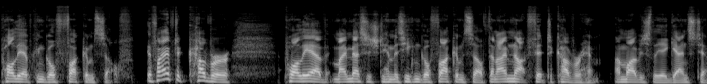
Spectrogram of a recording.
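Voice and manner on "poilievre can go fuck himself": usual speaking voice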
